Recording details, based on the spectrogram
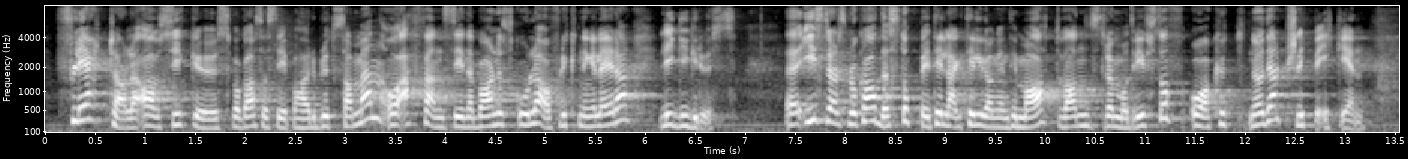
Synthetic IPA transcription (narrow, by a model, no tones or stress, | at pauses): fleːʈʰɑləʔɑʋsyːkəhʉːspʰɔːɡɑːsɑst̪ɾiːpəhɑɾbɾʉt̪ːsɑmːənɔʔæfɛnsiːnəbɑːɳəskuːləɔflʏkt̪nɪŋəlæɪɾɑlɪɡːəɪɡɾʉ̰ːs | iːsɾɑɛlsblʊkʰɑːd̪əst̪ɔpːəɾɪt̪ʰɪlːɛɡt̪ʰɪlɡɑŋənt̪ʰɪlmɑːt̪ʋɑnːst̪ɾœmɔd̪ɾiːʋst̪ɔfɔɑkʰʉt̪nøːd̪jɛlpʂɭɪpːə̰ʔɪkːəɪ̰nː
